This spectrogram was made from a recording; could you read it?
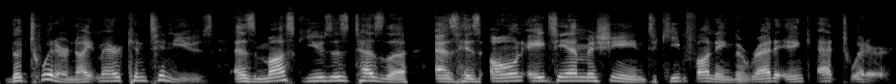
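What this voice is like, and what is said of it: Dramatic, emphatic put-on reading voice. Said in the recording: “put on my controversial voice ... my emphasis, my voice here that I'm going to do”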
